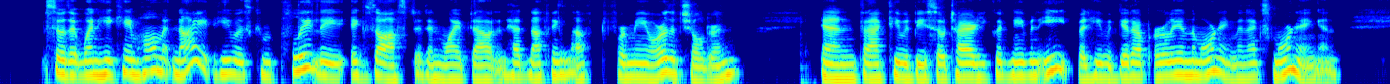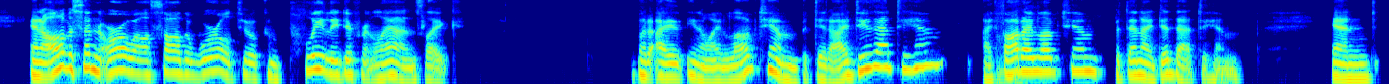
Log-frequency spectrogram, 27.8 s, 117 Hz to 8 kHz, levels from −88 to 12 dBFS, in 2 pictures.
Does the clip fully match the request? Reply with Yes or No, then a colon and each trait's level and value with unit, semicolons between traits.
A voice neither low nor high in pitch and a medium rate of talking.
Yes: medium, 180 Hz; average, 195 wpm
